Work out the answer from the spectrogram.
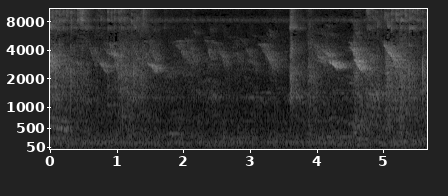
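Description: Small birds chirping over and over in short, high, falling notes. A couple of light knocks come in the second half.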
